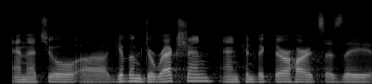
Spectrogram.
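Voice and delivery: hushed pulpit prayer. Real, not acted. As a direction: lead the congregation in a subdued, earnest prayer. Leads a prayer.

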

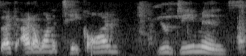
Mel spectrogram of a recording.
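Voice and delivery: ordinary delivery

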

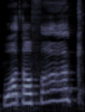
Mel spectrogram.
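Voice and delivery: high, drawn-out disbelief; incredulous outburst. Acted. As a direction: stretch each word out high, scandalised.

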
